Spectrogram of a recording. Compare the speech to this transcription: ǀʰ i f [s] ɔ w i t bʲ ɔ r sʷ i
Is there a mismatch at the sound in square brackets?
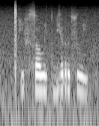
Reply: no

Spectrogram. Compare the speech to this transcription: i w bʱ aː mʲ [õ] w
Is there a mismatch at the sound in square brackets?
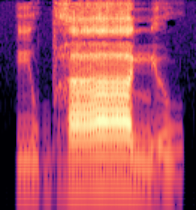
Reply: yes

